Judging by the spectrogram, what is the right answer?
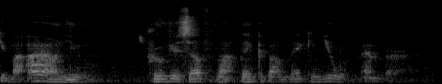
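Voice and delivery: very low, sketchy, shady voice. Reading a game character's dialogue aloud to a co-player, in a sketchy Marlin voice. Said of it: "Why you make him sound so sketch?".

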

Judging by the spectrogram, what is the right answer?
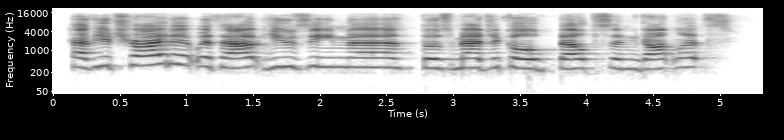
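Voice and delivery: loud voice rising in pitch. A player asks two fighters about their glowing magical belts and gauntlets, quite loud. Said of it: "I'm just going to quite loudly say".

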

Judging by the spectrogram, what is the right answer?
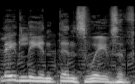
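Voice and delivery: ordinary delivery

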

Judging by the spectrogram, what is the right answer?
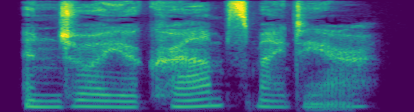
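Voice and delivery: muttering under the breath. New Maya looks up at her former bedroom window, muttering under her breath. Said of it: "New Maya muttered under her breath".

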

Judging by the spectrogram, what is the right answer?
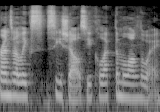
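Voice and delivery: ordinary delivery

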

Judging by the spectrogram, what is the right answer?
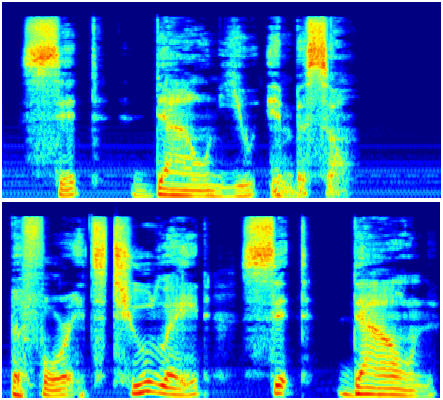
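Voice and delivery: hissing. A woman sitting opposite hisses at a shouting man. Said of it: "She hisses".

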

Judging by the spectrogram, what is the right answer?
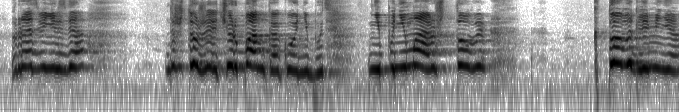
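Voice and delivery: tearful, crying through the words. Saying farewell, after admitting to tears: crying. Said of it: "Ну, плачу".

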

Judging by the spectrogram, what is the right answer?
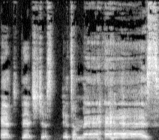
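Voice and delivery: goaty, bleating goat-like voice. Agreeing with the other speaker in conversation: goat-like voice. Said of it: "I sounded like a goat just then".

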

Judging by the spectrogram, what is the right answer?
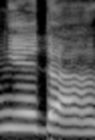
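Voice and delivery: shrill, very high, loud shout. Damianek holds on to his diary as Karolek grabs it, shouting. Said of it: "Krzyknął Damianek".

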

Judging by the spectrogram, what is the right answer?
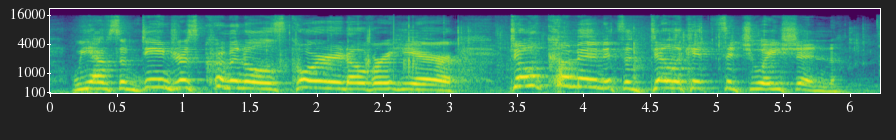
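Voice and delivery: high, fast yelling in a cat-like voice. Player voicing a character who shouts out, in a cat voice. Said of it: "I shout out in a cat tone".

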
